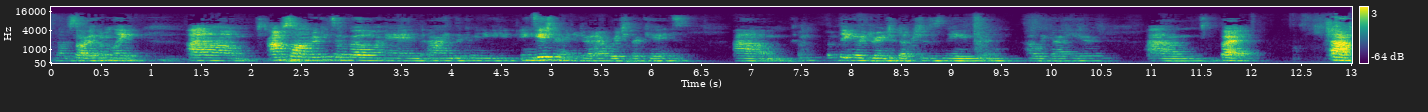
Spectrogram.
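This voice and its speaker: A woman's voice: fairly low pitch, steady tone, moderate pace, a little mellow. A woman from Rwanda, a community engagement manager, talking conversationally on a panel with restarts. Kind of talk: panel introduction. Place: large room at a public forum. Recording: echoey room, distant mic.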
